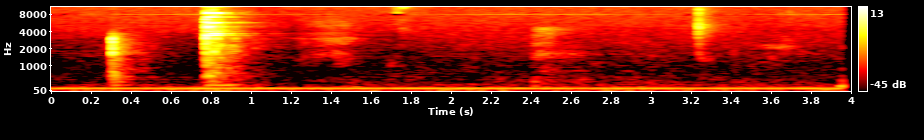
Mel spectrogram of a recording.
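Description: A few light clinks and taps of kitchen utensils and dishes, two of them in the first second and fainter ones later, over a steady low hum.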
